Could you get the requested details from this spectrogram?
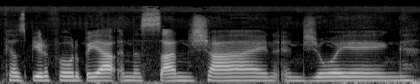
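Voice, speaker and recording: A woman giving casual, encouraging motivational talk as a podcast host, pausing often as she finds her words. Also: fairly low pitch, monotone. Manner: informal, encouraging, hesitant with pauses. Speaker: podcast host, life coach. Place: outdoors. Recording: outdoors with clear background insect noise.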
